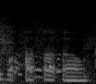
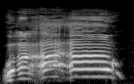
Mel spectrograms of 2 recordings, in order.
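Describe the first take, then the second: First: Low, very soft sing-out cue; feed the line under your breath; hushed prompting. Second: High, loud, drawn-out whoop; shouted call. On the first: Hider prompting friend with a line, hushed. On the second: Hider shouting the prompted call, loud whoop. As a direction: holler it long and high. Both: Pretend.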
